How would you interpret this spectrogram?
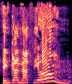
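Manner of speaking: high, drawn-out call of the name. Real, not acted. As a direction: stretch the name out slowly, high. Calling out to the caller.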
